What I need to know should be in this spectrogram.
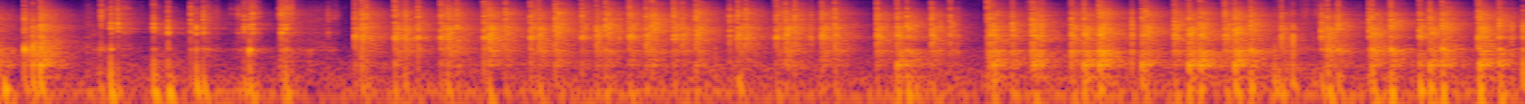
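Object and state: Plastic skincare jar.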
